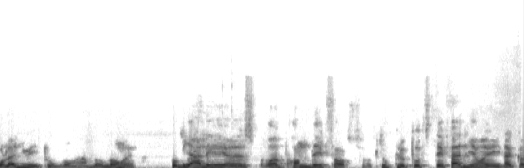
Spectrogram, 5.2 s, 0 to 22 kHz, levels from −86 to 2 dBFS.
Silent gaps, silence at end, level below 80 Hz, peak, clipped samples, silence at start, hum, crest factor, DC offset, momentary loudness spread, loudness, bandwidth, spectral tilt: none; 0 s; -58 dBFS; -6 dBFS; under 0.1%; 0 s; none; 16 dB; under 0.1%; 8 LU; -22 LUFS; 9.6 kHz; -7.5 dB/octave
